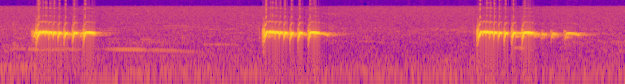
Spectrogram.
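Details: Zebra dove cooing meant to provoke rivals to answer; three evenly spaced phrases, each a fast stutter of notes running into a rolled, fading ending, spaced a little over two seconds apart, with a quiet low tone between.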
